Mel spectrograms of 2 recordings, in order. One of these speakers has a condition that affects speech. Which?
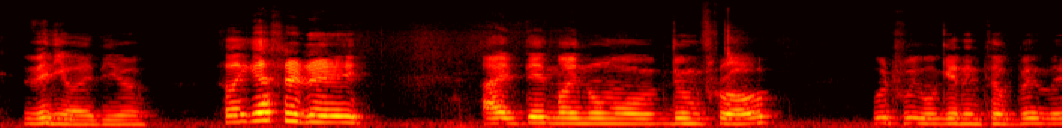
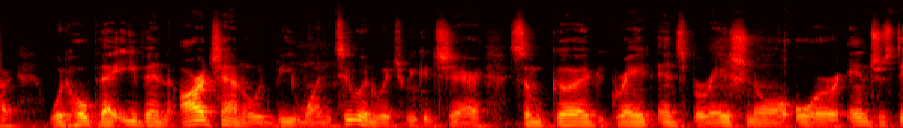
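The first: cerebral palsy; with developmental delay.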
